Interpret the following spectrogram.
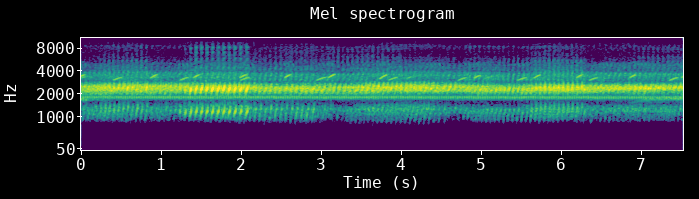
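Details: Many frogs calling together in an unbroken high-pitched drone. Scattered quick upward chirps sit on top, and a loud pulsing rattle swells up between about one and two seconds.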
